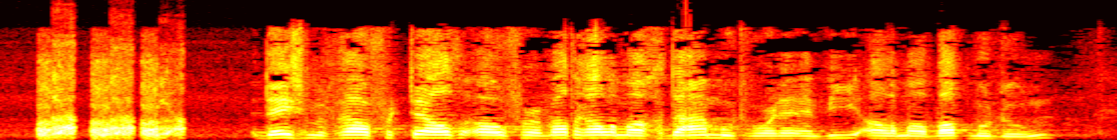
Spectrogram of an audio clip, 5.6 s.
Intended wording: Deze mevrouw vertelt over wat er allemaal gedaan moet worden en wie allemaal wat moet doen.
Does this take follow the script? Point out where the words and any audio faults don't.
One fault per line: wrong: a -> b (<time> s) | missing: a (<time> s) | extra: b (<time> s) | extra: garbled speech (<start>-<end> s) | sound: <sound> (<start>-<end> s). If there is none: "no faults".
sound: laugh (0.2-0.9 s)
